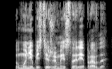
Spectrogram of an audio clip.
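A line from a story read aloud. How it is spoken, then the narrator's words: Plain. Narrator (Russian): спросил он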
